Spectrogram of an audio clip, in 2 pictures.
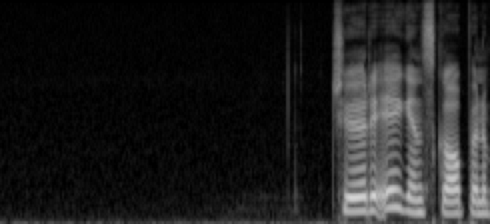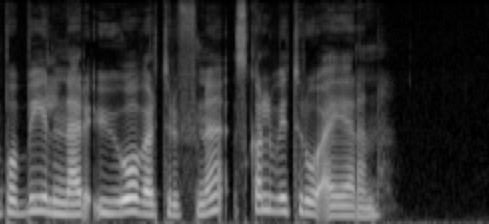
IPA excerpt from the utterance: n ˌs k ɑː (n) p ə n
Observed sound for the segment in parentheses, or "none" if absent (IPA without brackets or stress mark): none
